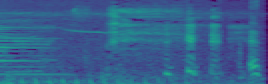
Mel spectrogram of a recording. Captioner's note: chuckles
